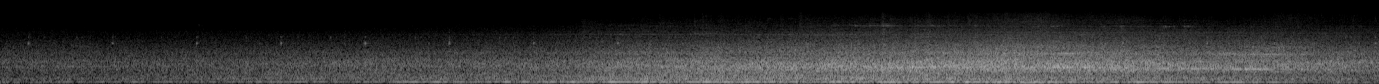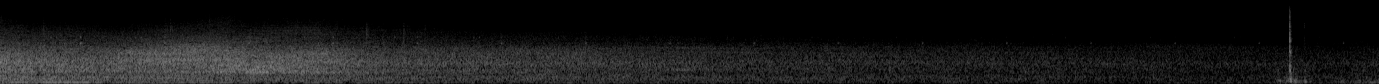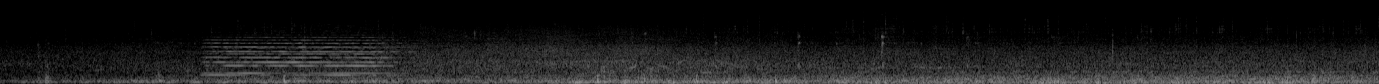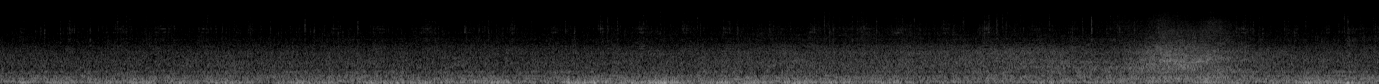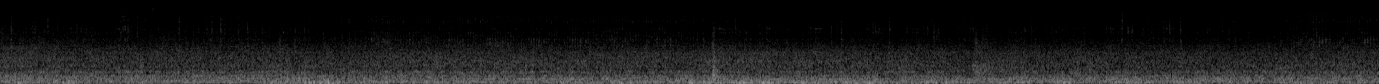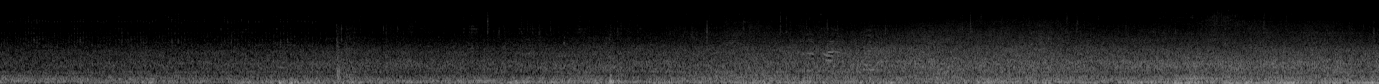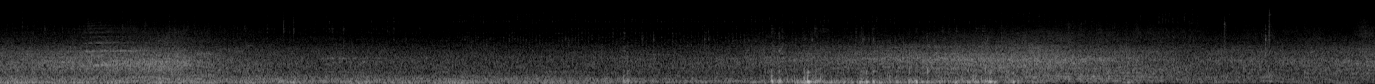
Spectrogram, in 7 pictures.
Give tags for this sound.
bicycle
bike
cars
chain
city
clank
cycle
field-recording
gear
honk
horn
mechanic
noisy
pedaling
rail
ride
street
surround
traffic
tram
wind

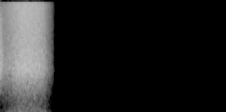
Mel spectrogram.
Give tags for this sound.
glitch
click-hit
experimental

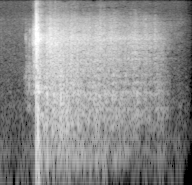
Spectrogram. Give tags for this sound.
flame
fire
lighter

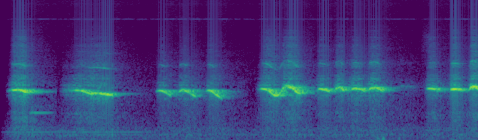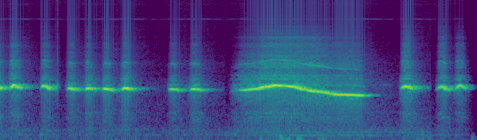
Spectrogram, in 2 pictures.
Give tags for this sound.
Animals
Aves
Birds

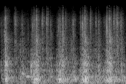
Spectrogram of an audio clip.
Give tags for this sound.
Essen
Germany
School
SonicSnaps

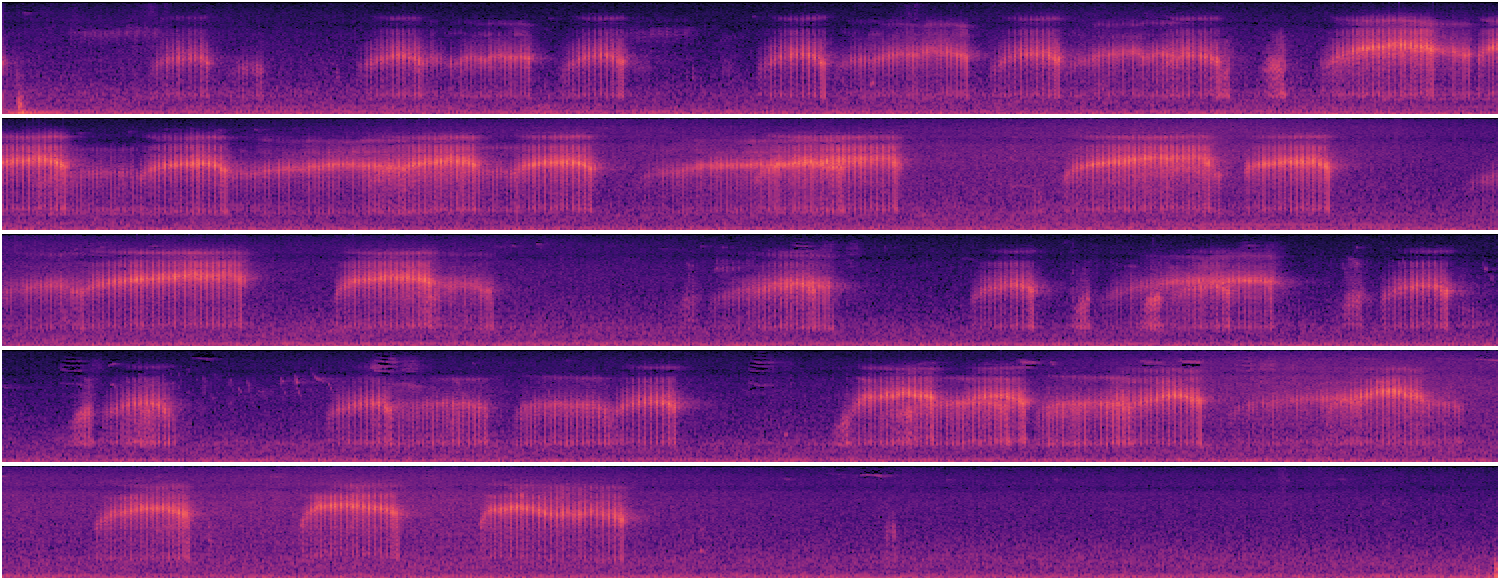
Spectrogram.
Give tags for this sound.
pond
insects

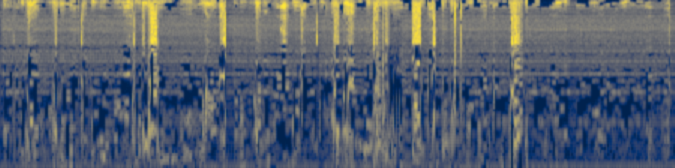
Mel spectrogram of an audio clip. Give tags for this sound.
broken-toy
music
noise
digital
circuit-bending
micro
speak-and-spell

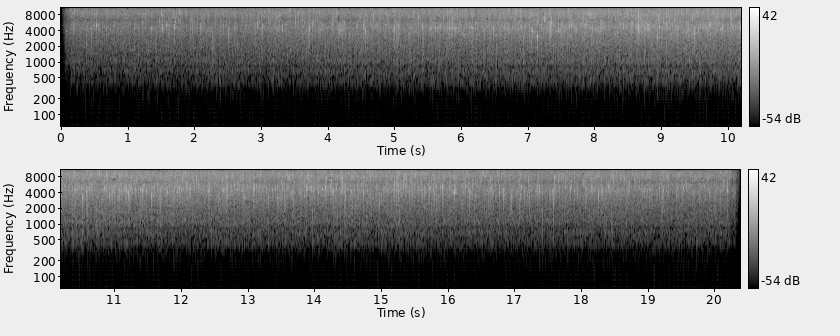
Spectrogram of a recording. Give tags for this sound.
Fire
Pan
Kitchen
Frying
Cooking
Heat
Noise
Stereo
Rain
Sound
Water

